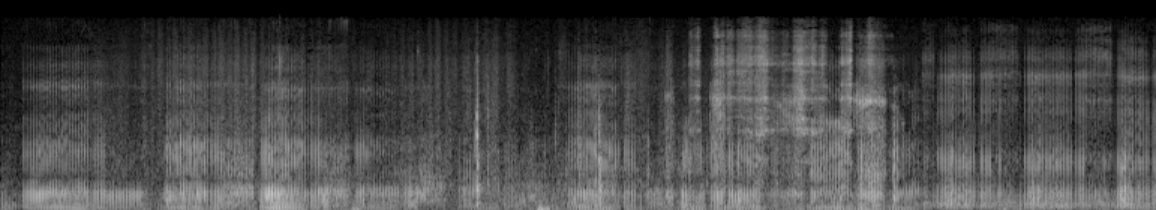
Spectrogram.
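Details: Sleepy domestic cats purring and snoring indoors; a steady low rumbling purr with pulsed texture runs throughout, swelling and easing with breaths, a few brief clicks and rustles near the middle.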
